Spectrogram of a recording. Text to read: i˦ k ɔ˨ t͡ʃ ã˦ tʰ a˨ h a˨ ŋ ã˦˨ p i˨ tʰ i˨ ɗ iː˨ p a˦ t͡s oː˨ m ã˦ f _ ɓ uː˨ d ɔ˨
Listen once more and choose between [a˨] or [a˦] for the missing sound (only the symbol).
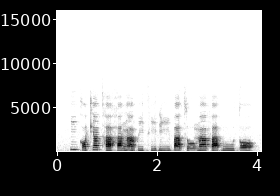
a˨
